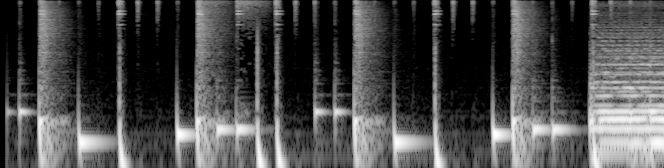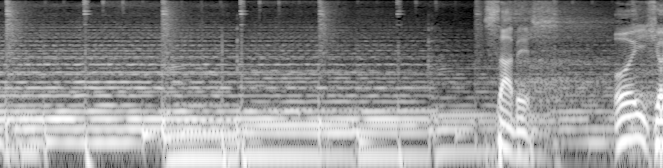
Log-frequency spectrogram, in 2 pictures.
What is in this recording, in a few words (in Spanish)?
Yo te Quero Mucho Masculino; Variadas em Espanhol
